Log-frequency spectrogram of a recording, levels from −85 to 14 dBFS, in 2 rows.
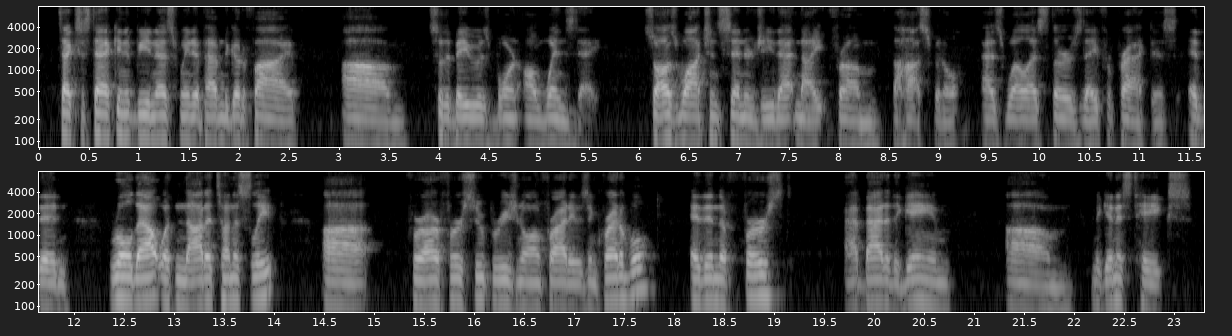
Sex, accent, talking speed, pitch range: male, American, 180 wpm, 105-125 Hz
